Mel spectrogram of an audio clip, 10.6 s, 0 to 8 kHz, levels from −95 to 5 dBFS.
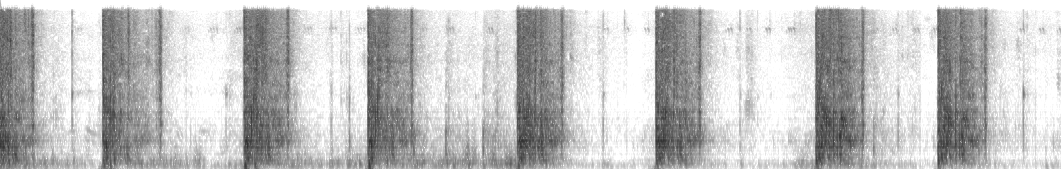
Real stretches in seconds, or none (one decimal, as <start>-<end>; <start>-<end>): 0.0-10.6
